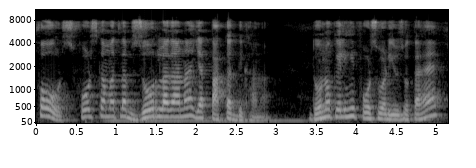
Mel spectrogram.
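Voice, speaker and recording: A man's voice: sits high, very animated, normal speed, a little mellow, reverberant. A male teacher giving a classroom lesson on vocabulary, patiently repeating words and spelling them letter by letter, switching between Hindi and English.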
